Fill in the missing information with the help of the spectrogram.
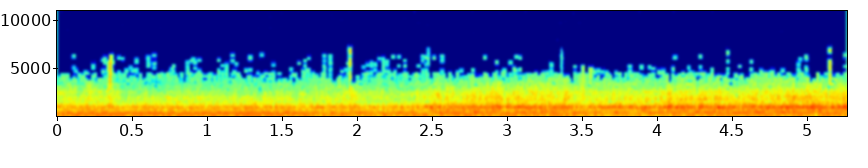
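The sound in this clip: A small airplane's engine drones as it taxis up to an aviation fuel pump. The hum is loud and constant, with a low steady tone and no breaks.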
